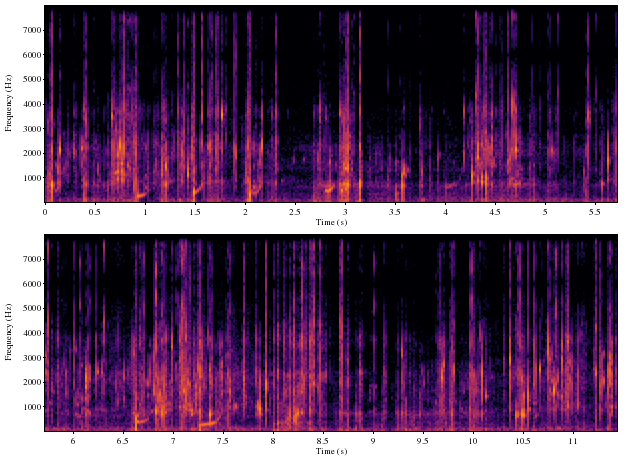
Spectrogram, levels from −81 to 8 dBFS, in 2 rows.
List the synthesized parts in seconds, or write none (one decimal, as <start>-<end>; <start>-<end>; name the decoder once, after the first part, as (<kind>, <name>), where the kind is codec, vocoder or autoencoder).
8.0-9.0 (codec, SNAC)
